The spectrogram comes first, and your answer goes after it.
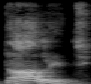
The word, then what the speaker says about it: Dalet: Então, quando você lê Delet ao invés de Dalet, que é a pronúncia da letra Dalet, quando você lê Delet,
